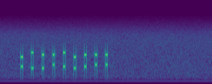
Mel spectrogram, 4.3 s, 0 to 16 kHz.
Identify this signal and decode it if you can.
DTMF, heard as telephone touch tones, dialled by machine, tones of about 40 ms, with hum. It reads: 432861588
